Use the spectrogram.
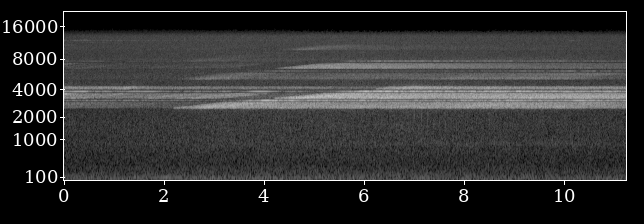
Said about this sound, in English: Also, it was loud enough that you can hear the sonar is essentially reflecting, echoing back and forth over the canyon walls.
